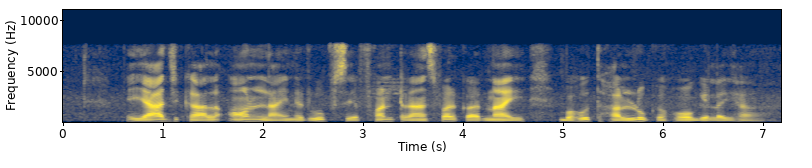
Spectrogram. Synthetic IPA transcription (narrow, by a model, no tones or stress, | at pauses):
jad͡ʒkalɔːnlaɪnɾuːpsepʰəɳɖʈɾãnspʰəɾkəɾnai | bəɦʊt̪ɦəlːukɦoɡeləiɦɛ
